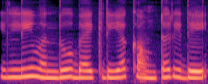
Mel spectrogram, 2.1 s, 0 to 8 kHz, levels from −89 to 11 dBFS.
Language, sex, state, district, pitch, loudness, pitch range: Kannada, female, Karnataka, Bidar, 255 Hz, -14 LUFS, 245-265 Hz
